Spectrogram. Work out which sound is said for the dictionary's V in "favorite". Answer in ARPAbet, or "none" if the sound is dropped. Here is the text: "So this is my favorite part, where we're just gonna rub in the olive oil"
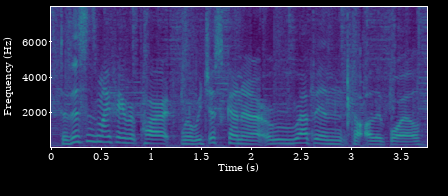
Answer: V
